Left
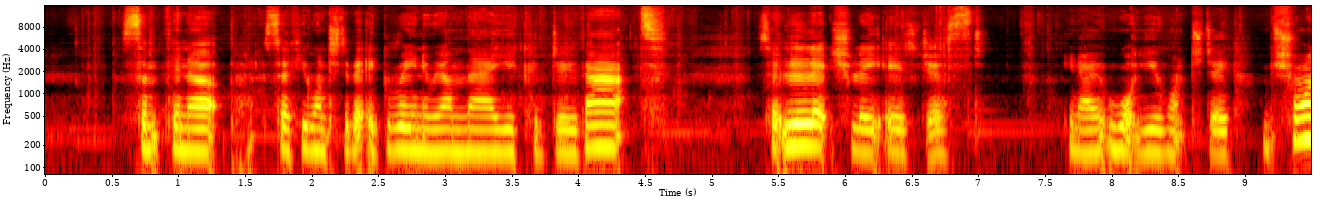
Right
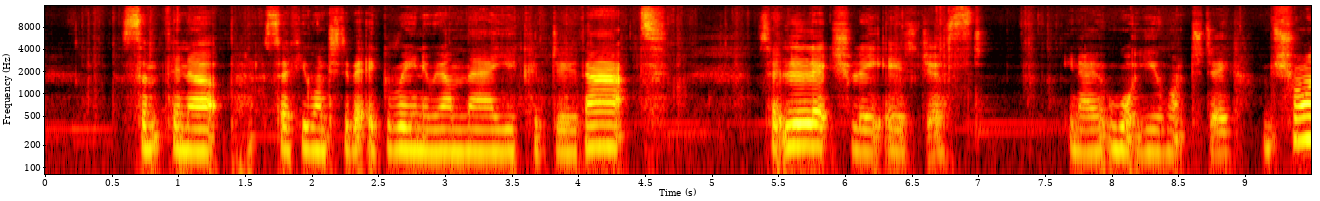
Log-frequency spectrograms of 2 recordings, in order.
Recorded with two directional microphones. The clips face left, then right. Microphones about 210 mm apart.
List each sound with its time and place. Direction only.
0.5 s speech: 35° left (ahead or behind)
